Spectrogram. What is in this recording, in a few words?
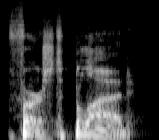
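first blood, Video Game Announcer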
